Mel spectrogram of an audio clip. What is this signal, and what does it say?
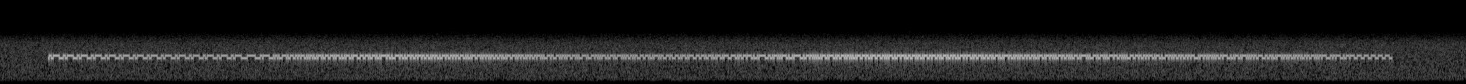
NAVTEX (SITOR-B), 100 baud, 170 Hz shift, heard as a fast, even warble, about 1360 Hz centre, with radio static and fading. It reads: BUT TO FIND IT, YOUVE GOT TO THWART THE MUSICS INTENT BY CONCENTRATING.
